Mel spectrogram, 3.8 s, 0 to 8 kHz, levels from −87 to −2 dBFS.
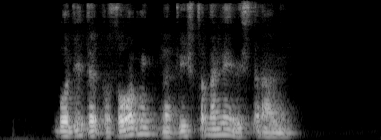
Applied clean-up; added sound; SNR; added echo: neural mask model DeepFilterNet 3.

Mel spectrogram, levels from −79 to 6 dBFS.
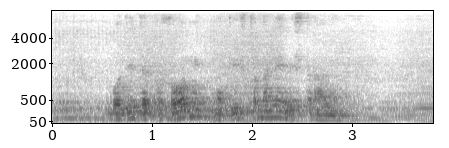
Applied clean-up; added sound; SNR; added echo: none; Accelerating, revving, vroom; 9 dB; reverberation time 0.7 s.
